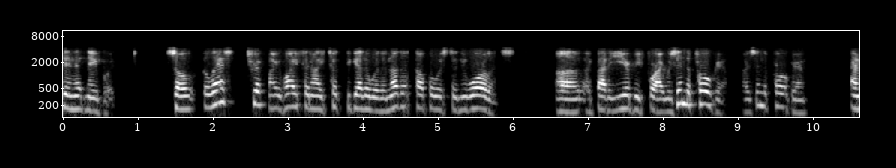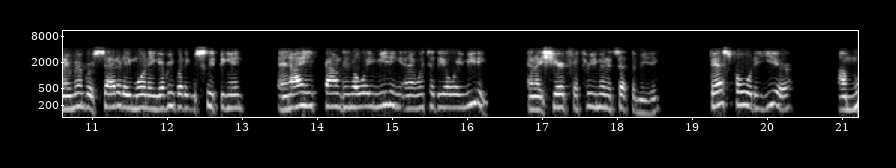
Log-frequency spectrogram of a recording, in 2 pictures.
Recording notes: the 100 Pounders Phone Meeting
